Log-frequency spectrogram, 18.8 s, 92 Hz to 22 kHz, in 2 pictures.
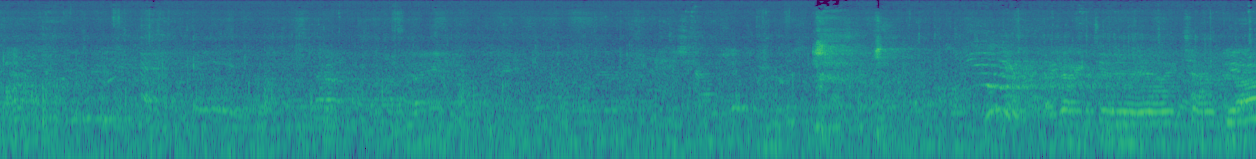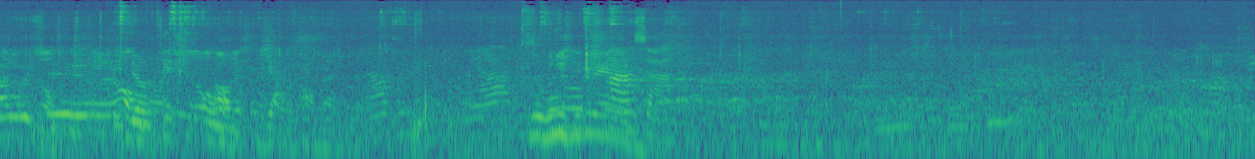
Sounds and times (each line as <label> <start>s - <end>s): Pedestrians 0.0s - 18.8s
